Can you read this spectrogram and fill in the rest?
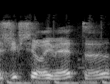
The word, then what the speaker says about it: Gif-sur-Yvette: Que nos está escuchando desde Francia, de la localidad de Gif-sur-Yvette. ¿Es así? ¿Lo dije bien? – Así es Gif-sur-Yvette.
